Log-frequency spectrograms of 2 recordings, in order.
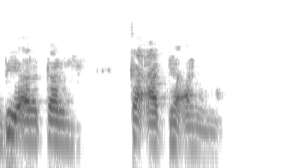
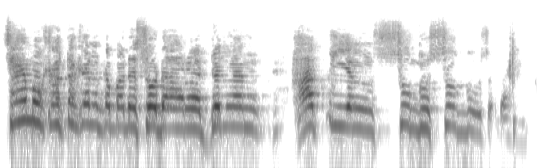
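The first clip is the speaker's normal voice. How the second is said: full-force preaching; 12 semitones higher than usual. Real, not acted. Preacher urging congregation not to let problems silence them, full-force preaching. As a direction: urge them with mounting force.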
